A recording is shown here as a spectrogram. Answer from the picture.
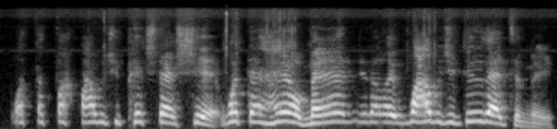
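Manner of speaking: high, incredulous protest, voice jumping up; outraged disbelief. Retold or imitated. Young wrestler protesting to JBL, high and incredulous. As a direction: cry out in disbelief at being left undrafted. Outraged retort to JBL's pitch.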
